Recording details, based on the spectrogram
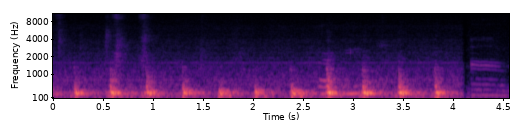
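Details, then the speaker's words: First-time mother in the first trimester, second prenatal appointment about a month after the first: rapid, regular whooshing fetal heartbeat on Doppler ultrasound, about 165 beats a minute. Fetal heartbeat. "Literally every appointment that I have, I get an ultrasound picture and I get to hear the baby's heartbeat. I'll insert like a little clip so you can hear it."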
